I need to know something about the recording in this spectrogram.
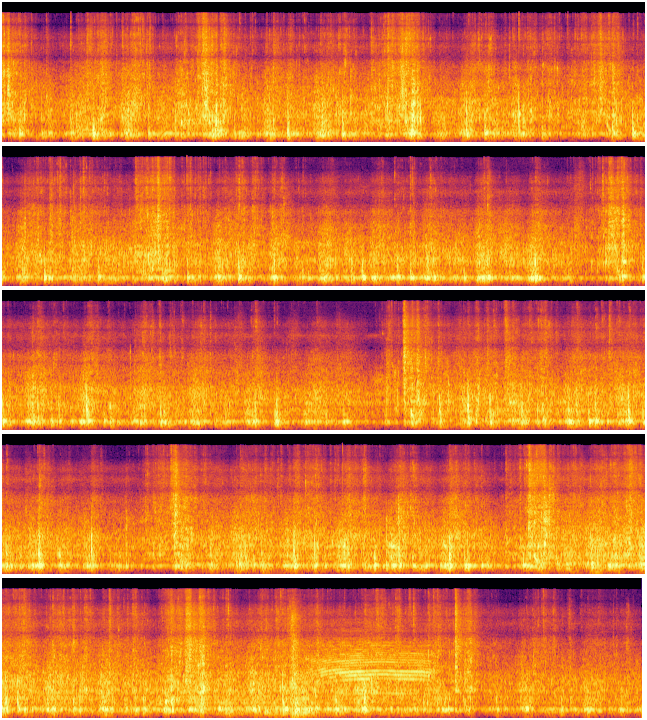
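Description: A wooden plunger churning milk by hand in a tall plastic churn to make butter: continuous sloshing strokes with a sharper knock every few seconds, over a steady low drone.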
